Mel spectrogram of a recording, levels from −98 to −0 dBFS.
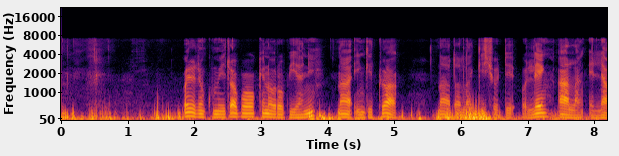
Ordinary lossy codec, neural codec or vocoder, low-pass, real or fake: none; none; 7.2 kHz; real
